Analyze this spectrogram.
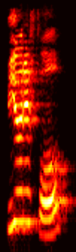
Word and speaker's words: beautiful: Beautiful, stress on the first syllable.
